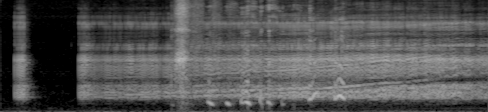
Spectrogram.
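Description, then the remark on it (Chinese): A bowed erhu imitates a creaking door opening: a steady, scratchy tone broken by a run of short squeaks and a slow, groaning pitch slide. No one speaks over it. “可以做那个开门的声效， 有吗？”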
